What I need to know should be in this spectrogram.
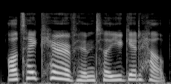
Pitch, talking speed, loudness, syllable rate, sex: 215 Hz, 315 wpm, -16 LUFS, 5.7 syllables/s, female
